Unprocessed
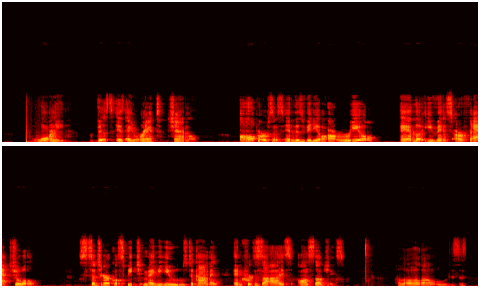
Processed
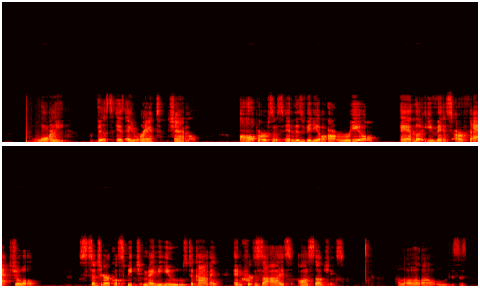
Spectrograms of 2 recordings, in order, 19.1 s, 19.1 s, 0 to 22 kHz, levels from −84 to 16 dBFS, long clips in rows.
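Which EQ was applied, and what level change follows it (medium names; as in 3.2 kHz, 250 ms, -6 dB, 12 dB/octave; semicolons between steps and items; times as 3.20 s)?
peaking EQ 230 Hz +4 dB 0.49 oct; -3.0 dB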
